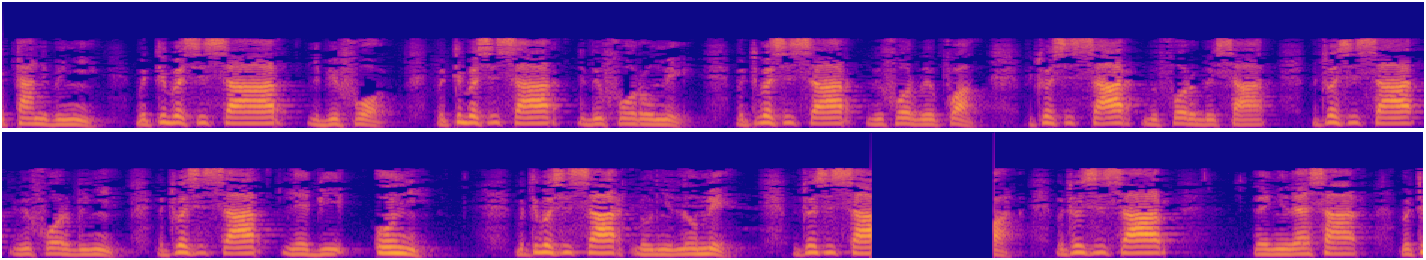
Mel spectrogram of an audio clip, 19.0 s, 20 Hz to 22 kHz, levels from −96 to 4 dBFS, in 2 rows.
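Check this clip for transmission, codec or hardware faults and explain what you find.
Three faults are audible: heavy codec damage throughout, six pre-echo smears, and one gap of dead silence.

Vorbis compression: Across the whole recording the speech sounds hissy and grainy, with a dull top and nothing above about 6.6 kHz. The hiss is likely from heavy Vorbis encoding at a low bitrate, consistent with roughly 18 kbps. At that setting the encoder lowers its cut-off and quantises the remaining treble so coarsely that fine detail is replaced by noise of similar energy. That is why sibilants and breathy sounds turn rough and consonant onsets lose their edge.

Pre-echo: Brief hissy smears come just before sharp attacks at 1.02, 3.00, 4.98, 6.87, 12.99 and 16.57 s, each lasting 20 to 35 ms. The codec spreads its quantisation noise evenly across a transform block. When a sudden loud onset lands late in a block, noise sized for that loud part also fills the quiet moment before it. 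Each attack therefore arrives softened and smeared, preceded by a short hiss.

Audio dropout to silence: From 15.27 to 16.09 s the sound cuts off completely for about 0.82 s and then resumes mid-flow. The gap is silent with no room tone. This points to the input being lost, likely through a disconnection, a failed link or a momentary mute, while the recorder kept writing silence. Whatever was spoken during that stretch is gone.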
